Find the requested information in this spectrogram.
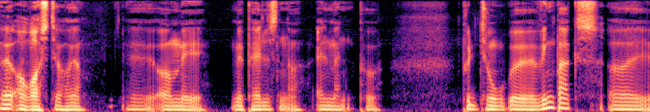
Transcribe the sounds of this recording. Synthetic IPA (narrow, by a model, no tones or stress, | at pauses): ʔɒ̽ʁɒ̽st͡sʰe̝ɦɒ̽ɪɐ | øɒ̽me | mepʰæl̩sn̩ɒælmæn̰pʰɒ̽ | pʰɒ̽d̥it͡sʰo̝̰ːøʋe̝ŋb̥ɑ̈ɡ̥sɒ̽ø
